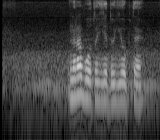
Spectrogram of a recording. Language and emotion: Russian, angry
